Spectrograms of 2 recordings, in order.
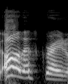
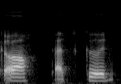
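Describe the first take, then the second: First: High, loud gushing "Oh, that's great"; over-the-top Aussie enthusiasm on "Oh, that's great"; enthusiastic. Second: Said in the usual way. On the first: Shown as a demonstration. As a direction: burst out "Oh" big and bright. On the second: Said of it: "nothing's just plain".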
